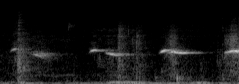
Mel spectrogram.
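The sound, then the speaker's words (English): A person whistles an imitation of the Twitter bird call three or four times, each a quick rising-then-falling chirp, with a soft low rumble underneath and no talking. “What is the Twitter whistle? What's it sound like?”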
